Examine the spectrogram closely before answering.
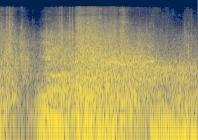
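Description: A magical energy beam fires with a crackling whoosh.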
